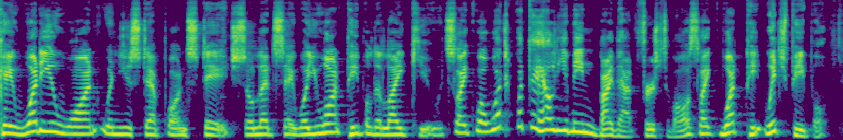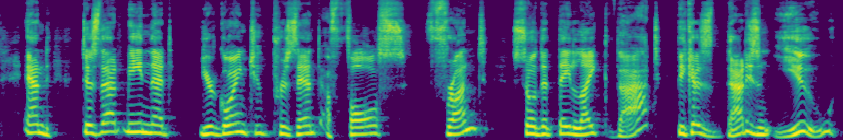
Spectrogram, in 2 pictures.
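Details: Adult man speaking; normal speech.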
